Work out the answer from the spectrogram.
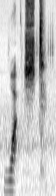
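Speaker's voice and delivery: "watched" ending in a crisp t. Shown as a demonstration. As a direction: finish "watched" with a voiceless t. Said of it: "The T sound".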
